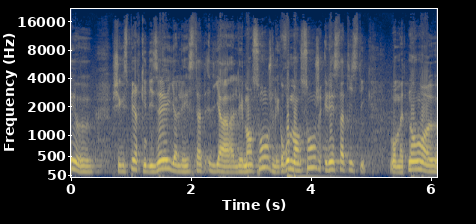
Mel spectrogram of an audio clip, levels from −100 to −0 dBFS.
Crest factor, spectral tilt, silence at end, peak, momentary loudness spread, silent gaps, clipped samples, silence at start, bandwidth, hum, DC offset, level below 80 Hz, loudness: 12 dB; -5.5 dB/octave; 0 s; -10 dBFS; 11 LU; none; under 0.1%; 0 s; 17.5 kHz; none; under 0.1%; -56 dBFS; -21 LUFS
